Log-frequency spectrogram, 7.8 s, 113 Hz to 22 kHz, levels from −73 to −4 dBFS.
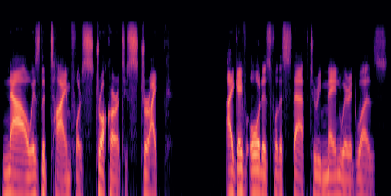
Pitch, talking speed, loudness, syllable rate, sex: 100 Hz, 145 wpm, -22 LUFS, 3.8 syllables/s, male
